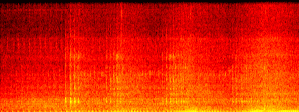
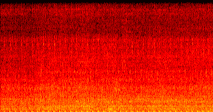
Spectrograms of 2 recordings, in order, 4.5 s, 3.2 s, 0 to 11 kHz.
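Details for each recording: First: Honda Click 125i scooter after water pump replacement, with stalling at idle and no acceleration; valve adjustment didn't help, fixed by resetting values: idles evenly, revs cleanly and settles without stalling; remaining noise is the clutch bell bearing, judged acceptable. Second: Honda Click 125i scooter after water pump replacement and value reset fixing idle stalling: even idle at about four pulses a second with a faint rough rumble from a worn clutch bell bearing, judged acceptable, customer to be informed.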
